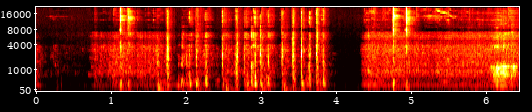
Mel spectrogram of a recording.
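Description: Fingers tapping a computer keyboard to type a password: a quick run of close, crisp keystrokes, a short pause, then a few more taps over a faint background hum.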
